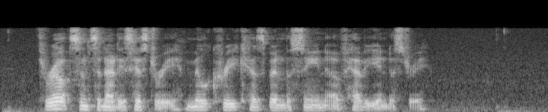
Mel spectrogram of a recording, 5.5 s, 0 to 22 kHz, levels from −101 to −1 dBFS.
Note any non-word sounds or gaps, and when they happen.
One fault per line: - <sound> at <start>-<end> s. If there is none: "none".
none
